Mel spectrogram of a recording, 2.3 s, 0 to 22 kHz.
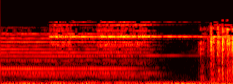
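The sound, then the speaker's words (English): A telephone rings at 8 o'clock with a sustained, bright metallic trill that stops briefly, then a second ring bursts in loudly. Nobody speaks over it. “At 8, my phone rang.”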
